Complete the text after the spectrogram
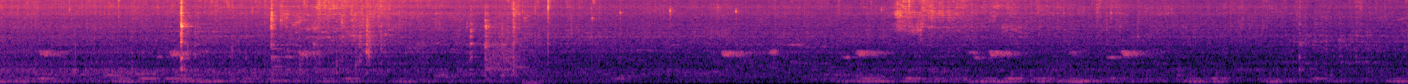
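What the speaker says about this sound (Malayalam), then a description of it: "നമുക്ക് ബാക്കിയുള്ള മീനും കൂടി ഇതുപോലെ വറുത്തെടുക്കാം." Tuna fish pieces deep-fry in oil, a soft crackling sizzle with scattered clicks and a few utensil taps, faint and close, without any voices.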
